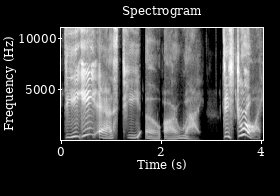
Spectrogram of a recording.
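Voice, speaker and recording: A woman's voice: high voice, huge pitch swings, pushed and bright, no echo, clean studio sound, full character voice. A woman voicing an evil young girl in a video game, delivering cold, menacing threats in a chanting manner. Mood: cold menace. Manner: slow, chant-like spelled-out threats.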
